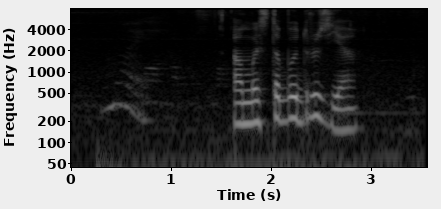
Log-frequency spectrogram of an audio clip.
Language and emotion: Russian, neutral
